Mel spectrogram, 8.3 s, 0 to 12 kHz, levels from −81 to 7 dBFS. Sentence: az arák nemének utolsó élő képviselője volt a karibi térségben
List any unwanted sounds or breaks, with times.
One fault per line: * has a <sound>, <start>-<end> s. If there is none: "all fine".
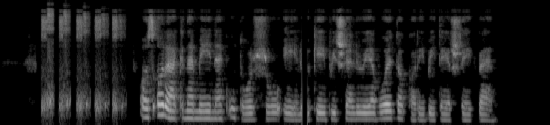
* has a laugh, 0.6-1.9 s
* has a dropout, 4.5-4.6 s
